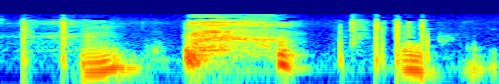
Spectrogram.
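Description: cough

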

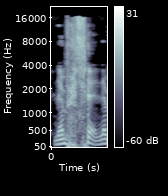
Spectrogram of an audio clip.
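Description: yawn

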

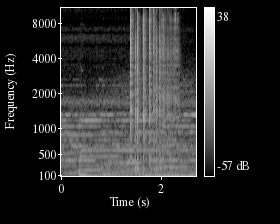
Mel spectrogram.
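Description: dice being rolled

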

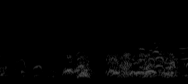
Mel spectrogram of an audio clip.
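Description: dog

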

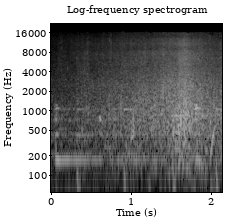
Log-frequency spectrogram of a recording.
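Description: ocean waves

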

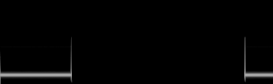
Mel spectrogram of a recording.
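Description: telephone ringing tone

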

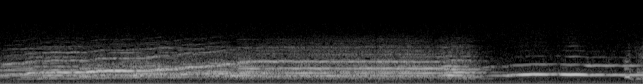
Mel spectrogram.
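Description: dog howling

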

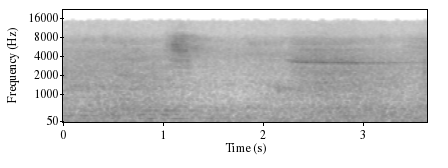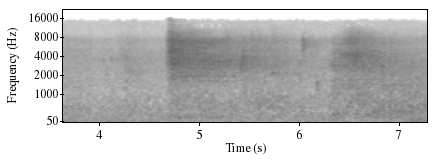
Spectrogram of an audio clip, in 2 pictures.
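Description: deep breathing

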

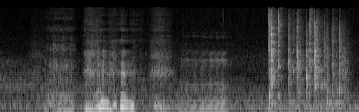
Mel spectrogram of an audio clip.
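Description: dice being rolled

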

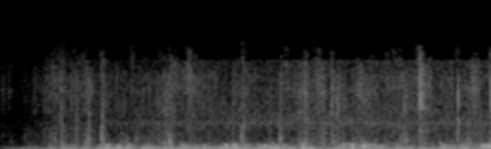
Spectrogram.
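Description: pigeons cooing

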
